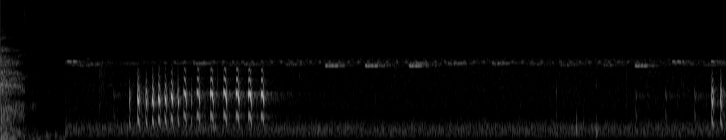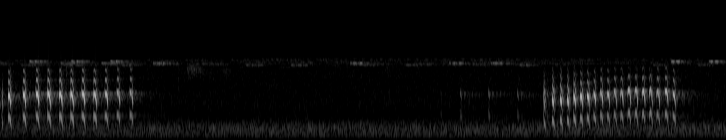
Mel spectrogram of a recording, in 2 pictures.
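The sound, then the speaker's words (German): An owl gives three bursts of rapid, stuttering hoots, each lasting about a second, separated by long pauses. The calls are clear over a faint, steady background hiss. “was ist das denn für eine wunderbare Eule?”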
